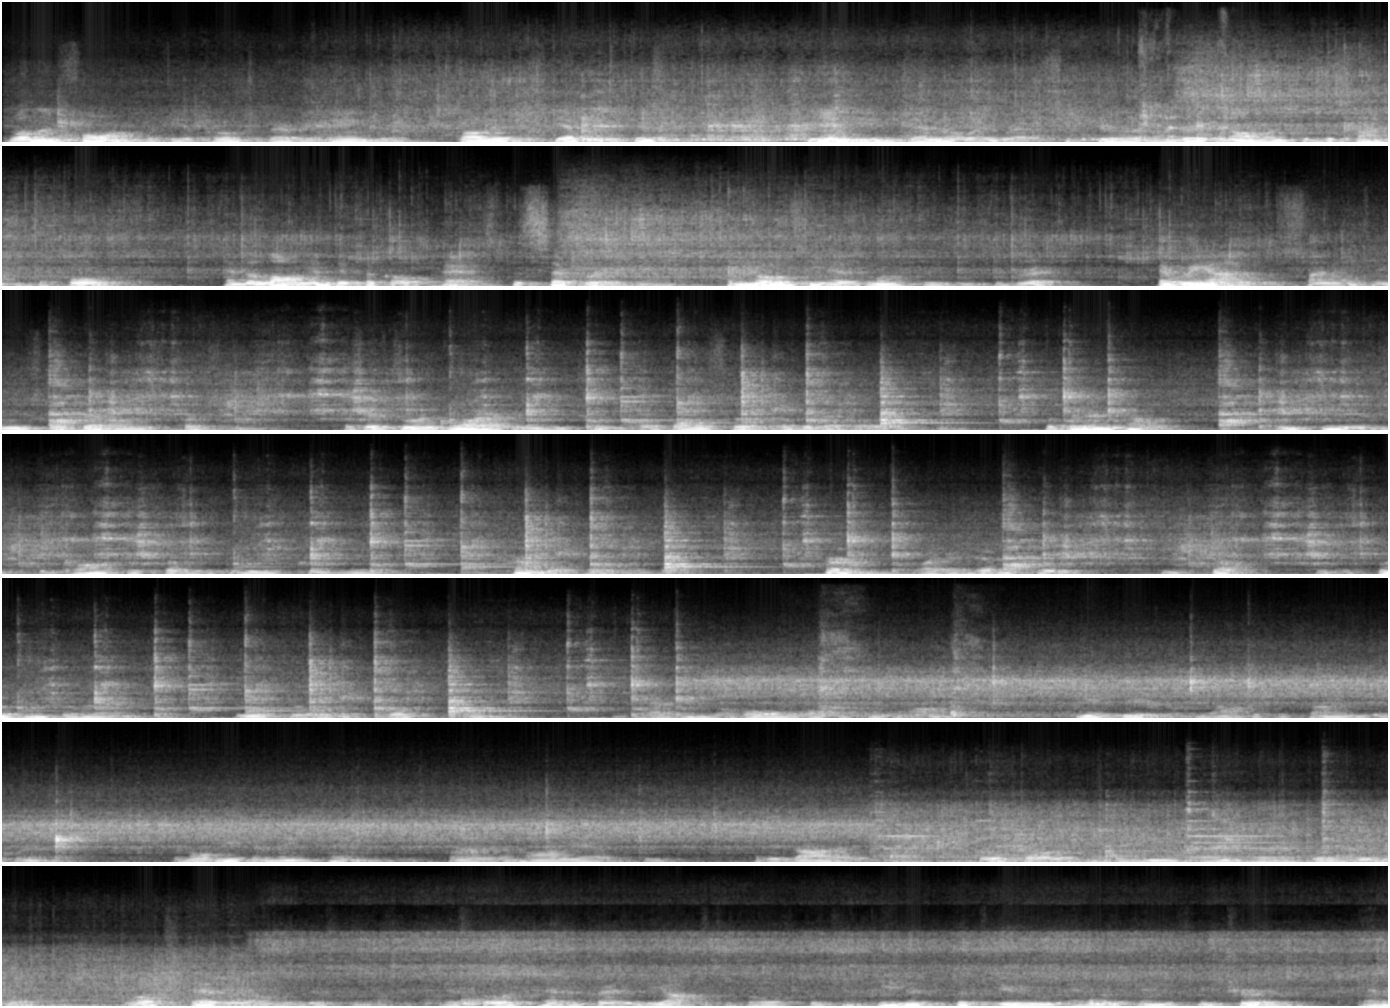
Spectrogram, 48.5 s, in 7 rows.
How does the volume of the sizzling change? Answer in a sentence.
The volume of the sizzling stays about the same.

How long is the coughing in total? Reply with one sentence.
The coughing can be heard for 2 seconds in total.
